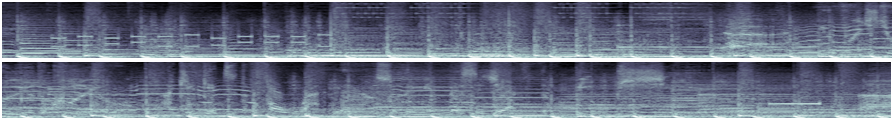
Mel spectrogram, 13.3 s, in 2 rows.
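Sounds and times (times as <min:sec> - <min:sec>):
busy music with steady drums and thick bass line: 0:00.0 - 0:13.3
telephone ringing: 0:00.4 - 0:05.5.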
